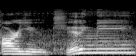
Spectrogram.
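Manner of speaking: slow, dry sarcasm; sarcastic disbelief, drawn out. Shown as a demonstration. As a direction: drag it out, unimpressed. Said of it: "Maybe you need it sarcastic".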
